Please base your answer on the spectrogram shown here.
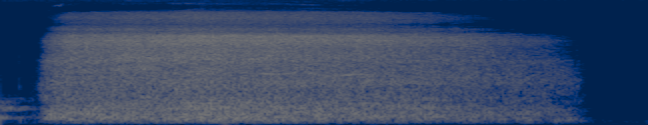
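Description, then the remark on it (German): A long, steady breath drawn in through one nostril during a breathing exercise, a broad airy hiss lasting about three seconds, alone with no talking. “Das heißt, wir atmen immer durch ein Nasenloch aus und dann wieder ein durch das gleiche.”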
